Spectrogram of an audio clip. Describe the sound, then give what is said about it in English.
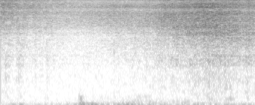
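A snake hiss sound effect: a continuous breathy hiss that swells louder and brighter in its second half. A soft low thump sounds early on, and no one speaks over it. “That's a snake.”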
